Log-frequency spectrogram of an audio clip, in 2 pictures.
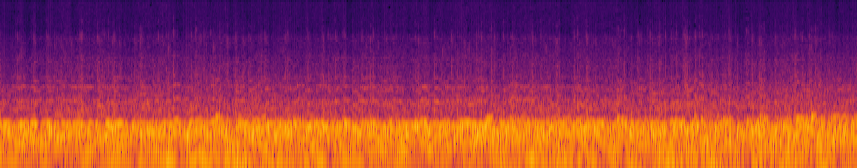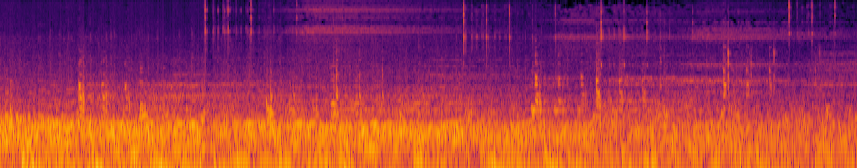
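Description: Slow ambient meditation music built on a steady, dense low drone. Thin higher tones and a high shimmer come in over it about ten seconds in.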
